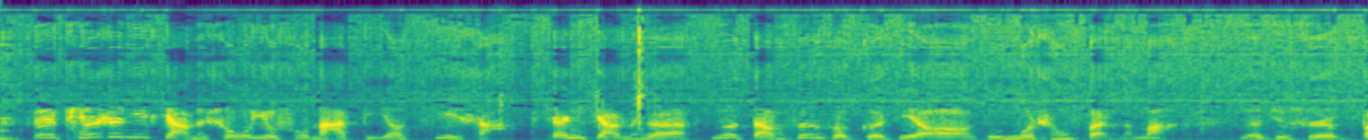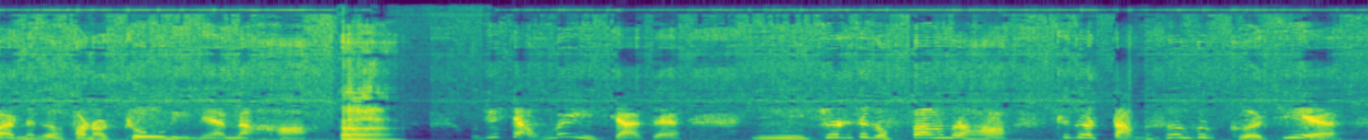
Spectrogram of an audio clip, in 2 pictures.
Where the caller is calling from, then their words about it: Shenyang, Liaoning, China; 我是沈阳的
